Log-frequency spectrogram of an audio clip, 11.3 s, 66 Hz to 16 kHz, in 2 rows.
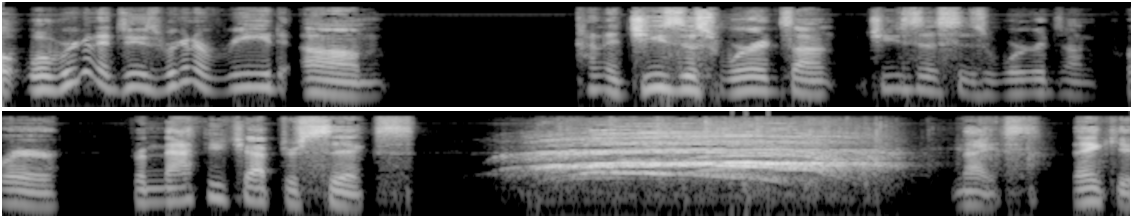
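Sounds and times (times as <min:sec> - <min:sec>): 
speech: 0:00.0 - 0:02.0, 0:02.9 - 0:08.8, 0:10.4 - 0:11.2
large group of people cheering and whooping: 0:08.1 - 0:10.3.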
